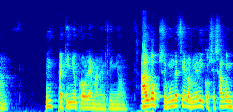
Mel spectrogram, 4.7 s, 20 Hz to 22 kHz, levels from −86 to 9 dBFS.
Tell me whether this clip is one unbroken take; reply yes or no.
no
